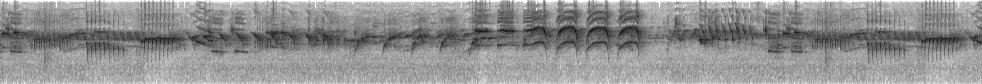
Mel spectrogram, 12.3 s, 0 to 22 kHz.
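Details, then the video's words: Ringed canary singing without pause, a rapid mix of buzzy rolls, chattering trills and runs of looping arched whistles, over a constant low hiss. "Kenari SF Ring 24 Gacor Guys !!"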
